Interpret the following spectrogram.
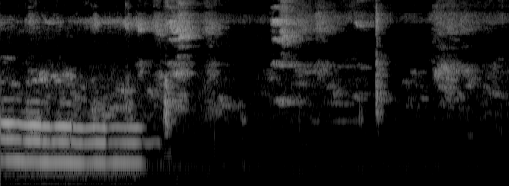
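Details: Mother dog, jealous while her puppies are being patted, gives a steady tonal whine lasting about a second, then falls quiet amid soft rustling and faint indoor noises.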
